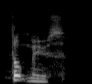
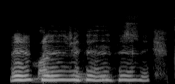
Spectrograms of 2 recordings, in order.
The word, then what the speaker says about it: Thutmose: Footmoose. – Sorry, Thutmoose. – Footloose? – Thutmose. – H-U-T. – But pronounced Thutmoose.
